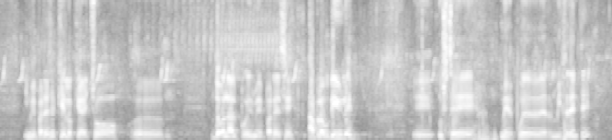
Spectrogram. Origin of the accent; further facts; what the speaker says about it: Cáqueza, Cundinamarca, Colombia; para la juventud estudiosa del oriente de Cundinamarca, pero en especial los de Caques a mi tierra natal.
